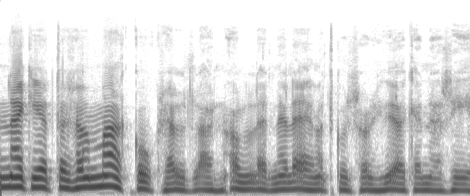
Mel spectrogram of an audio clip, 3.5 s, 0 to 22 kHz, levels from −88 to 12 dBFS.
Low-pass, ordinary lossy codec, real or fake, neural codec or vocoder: 19.8 kHz; none; real; none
